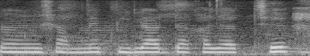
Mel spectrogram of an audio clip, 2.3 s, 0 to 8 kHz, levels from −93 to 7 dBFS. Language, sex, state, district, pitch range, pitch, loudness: Bengali, female, West Bengal, Malda, 210-220 Hz, 215 Hz, -15 LUFS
